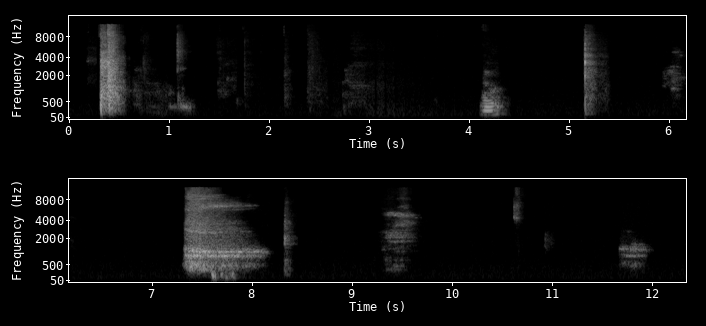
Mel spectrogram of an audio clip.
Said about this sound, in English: A moment later, he starts breathing really heavy, too.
